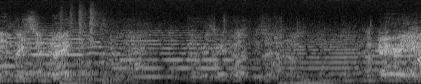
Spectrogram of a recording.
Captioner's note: chattering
